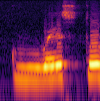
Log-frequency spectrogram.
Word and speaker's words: questo: Questo soldato molto corago. Corá, tá? E quase a gente não vai perceber ele. O QU aqui dá o Q. Esse u aqui como se tivesse um trema pronunciado.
